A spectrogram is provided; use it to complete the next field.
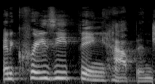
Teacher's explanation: She ends it at the end with a rising, falling intonation. Reduced. And a crazy thing happened.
